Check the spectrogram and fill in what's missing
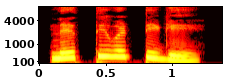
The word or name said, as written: ನೆತ್ತಿವಟ್ಟಿಗೆ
